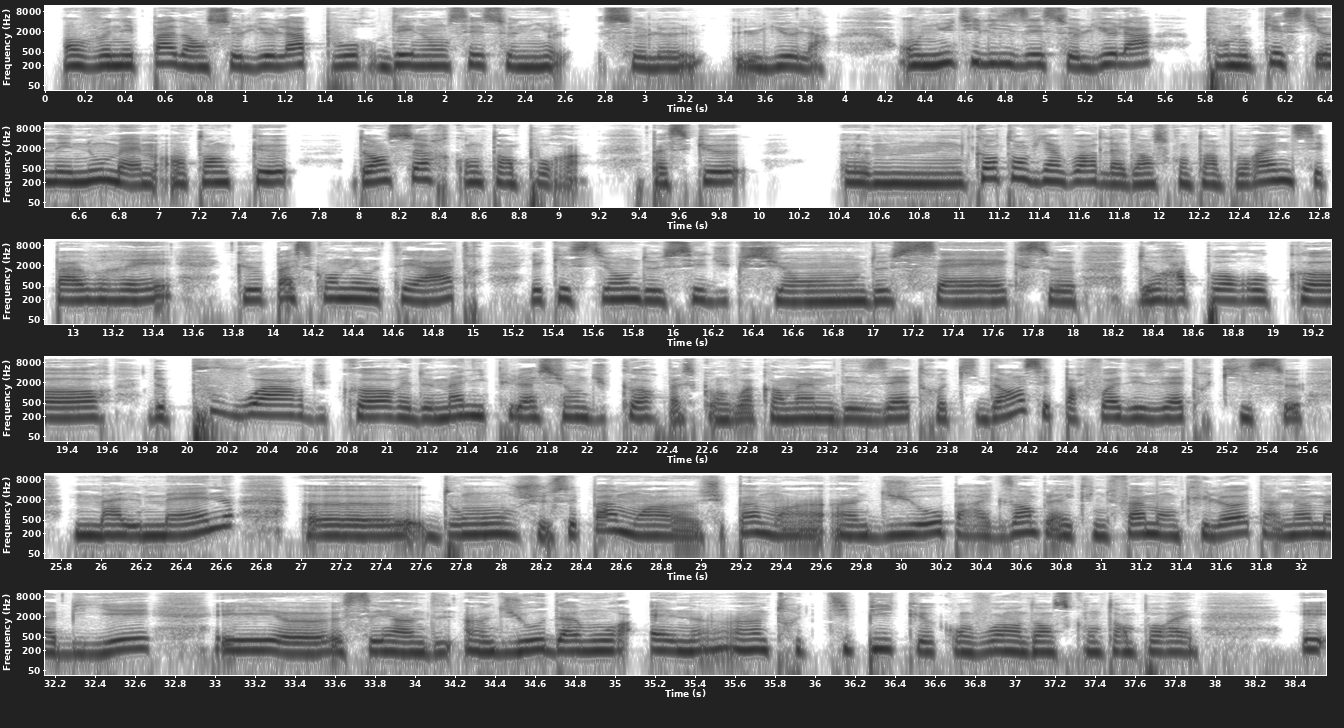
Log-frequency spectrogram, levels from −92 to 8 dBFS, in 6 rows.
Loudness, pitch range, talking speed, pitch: -21 LUFS, 180-210 Hz, 185 wpm, 190 Hz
